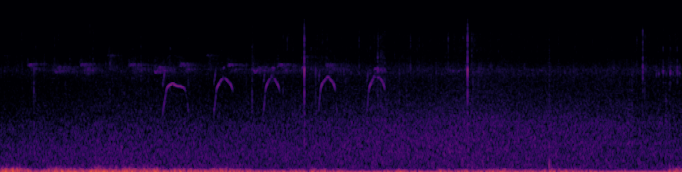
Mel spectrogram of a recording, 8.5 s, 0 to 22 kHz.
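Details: [1, 'likely', 'call', 'Golden eagle at a nest camera in Estonia near a military training ground, 26 April 2024 at 13:50: five thin, high, arched yelping notes in a loose series about half a second apart, over steady low rumble and a faint continuous high whine.']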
